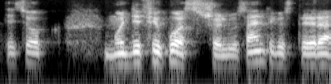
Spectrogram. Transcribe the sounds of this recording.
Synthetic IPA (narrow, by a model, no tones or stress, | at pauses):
t̪ʲiɛsʲoːkmoːd̪ʲɪfʲɪkuɔsʃɐlʲuːsɑnʲt̪ʲɪːkʲʊst̪ɐɪiːɾɐ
